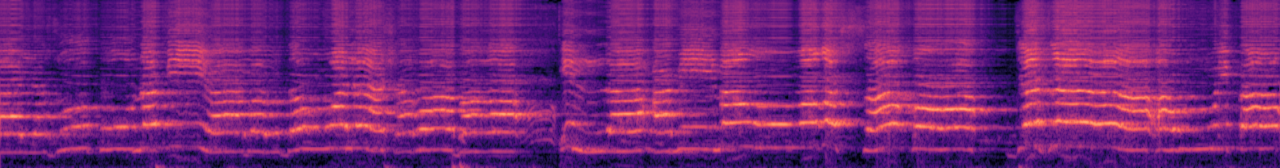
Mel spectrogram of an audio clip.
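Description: A young boy reciting the Quran in the melodic tilawat style, his high voice holding long, ornamented phrases with brief pauses for breath.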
